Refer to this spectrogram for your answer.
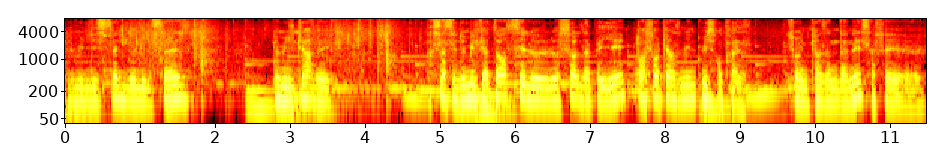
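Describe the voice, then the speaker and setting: Calm man interviewee in a TV report clip, plain mid voice, clear music underneath. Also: medium pitch, unhurried. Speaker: interviewed taxpayer.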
